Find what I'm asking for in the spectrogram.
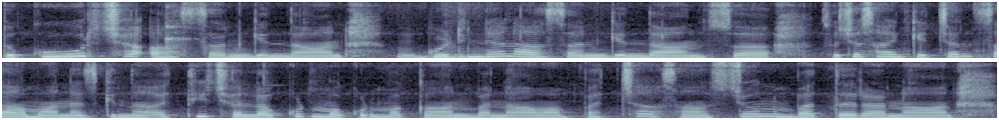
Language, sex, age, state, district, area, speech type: Kashmiri, female, 18-30, Jammu and Kashmir, Budgam, rural, spontaneous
